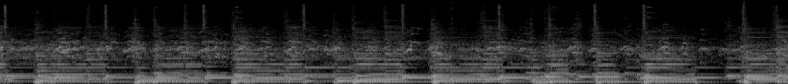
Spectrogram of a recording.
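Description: Geese honking loudly and repeatedly, about once a second, over a steady musical backing.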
